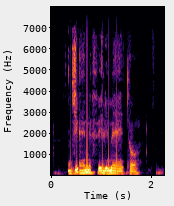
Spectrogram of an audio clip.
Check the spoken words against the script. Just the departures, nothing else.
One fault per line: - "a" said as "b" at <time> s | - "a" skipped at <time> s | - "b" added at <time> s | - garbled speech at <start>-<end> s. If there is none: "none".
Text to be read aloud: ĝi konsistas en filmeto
- "konsistas" skipped at 0.6 s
